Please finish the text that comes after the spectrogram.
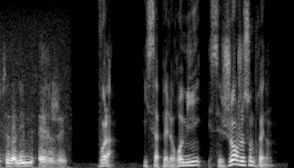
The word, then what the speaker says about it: Remi: Il y a certains d'entre vous qui m'ont fait la remarque, et je les en remercie d'ailleurs, mais en réalité ça se prononce George REMI.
